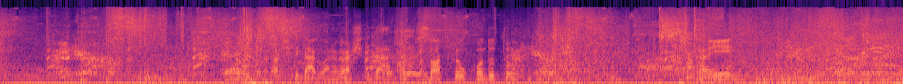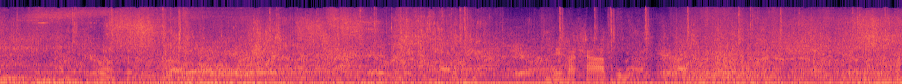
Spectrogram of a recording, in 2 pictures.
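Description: Spells crackle and explode in quick bursts of battle.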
